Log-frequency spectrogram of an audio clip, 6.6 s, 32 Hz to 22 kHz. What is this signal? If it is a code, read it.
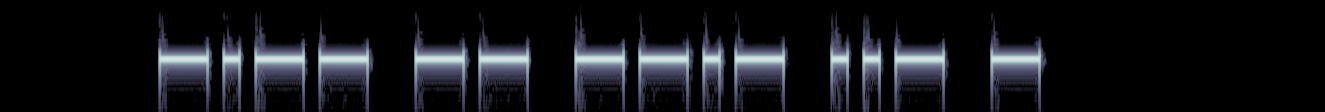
Morse code, heard as a keyed tone, about 15 wpm, 700 Hz. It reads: YMQUT
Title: Code Groups - 5 Letters - 15wpm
